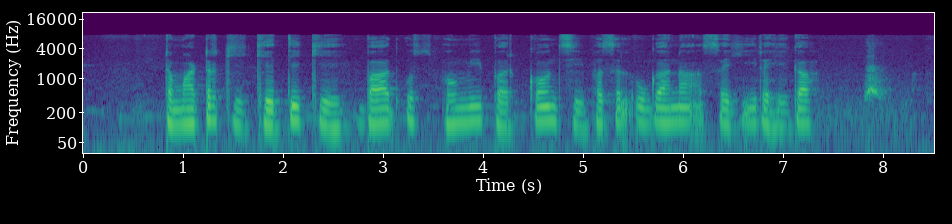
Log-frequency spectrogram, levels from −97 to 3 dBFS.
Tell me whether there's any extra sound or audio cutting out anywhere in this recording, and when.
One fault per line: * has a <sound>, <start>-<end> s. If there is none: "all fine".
* has a bark, 7.8-8.1 s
